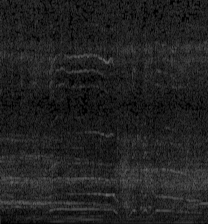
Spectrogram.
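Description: Television sound heard through the set's speaker in the room: voices from the studio, over a low steady hum that sets in about half a second in.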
